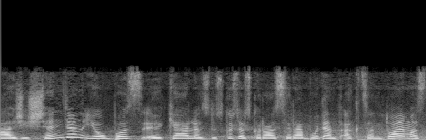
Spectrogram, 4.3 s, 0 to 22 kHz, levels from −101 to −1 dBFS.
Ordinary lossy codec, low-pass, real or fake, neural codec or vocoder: Opus, 32 kbps; 10.8 kHz; real; none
